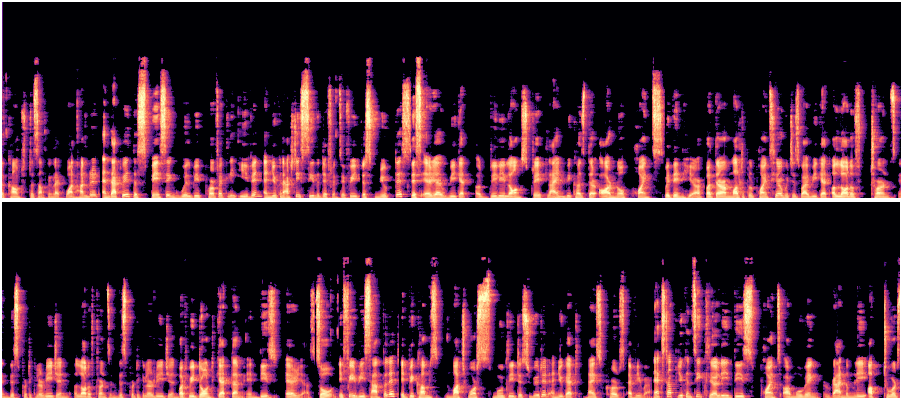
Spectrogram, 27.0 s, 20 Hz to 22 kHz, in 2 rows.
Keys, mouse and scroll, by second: 0.0-1.2 drag, 0.9 0, 4.9 click, 5.5 m, 15.4-15.7 scroll up 2, 15.7 shift+middle drag, 16.0-16.6 scroll up 1, 16.7 scroll down 2, 16.9 shift+middle drag, 18.4 click, 19.2 m, 19.9-20.2 shift+middle drag, 23.3-24.2 middle drag, 24.3 scroll down 1, 25.2-26.2 scroll up 2, 26.3 middle drag.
